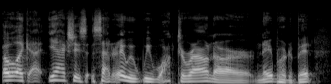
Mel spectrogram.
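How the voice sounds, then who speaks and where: A young man co-hosting a casual chat podcast, telling animated stories and acting out what others said. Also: medium pitch, very fast, no room sound, clean studio sound. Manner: animated storyteller, acts out quotes. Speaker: podcast co-host. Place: living in Germany.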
